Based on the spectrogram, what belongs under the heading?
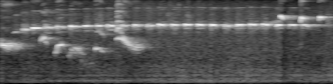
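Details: White-rumped shama (murai batu), a gacor bird singing steadily: rising and falling whistled phrases, then a long steady high whistle held for about two seconds ending in sharper high notes, with a low hum underneath.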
